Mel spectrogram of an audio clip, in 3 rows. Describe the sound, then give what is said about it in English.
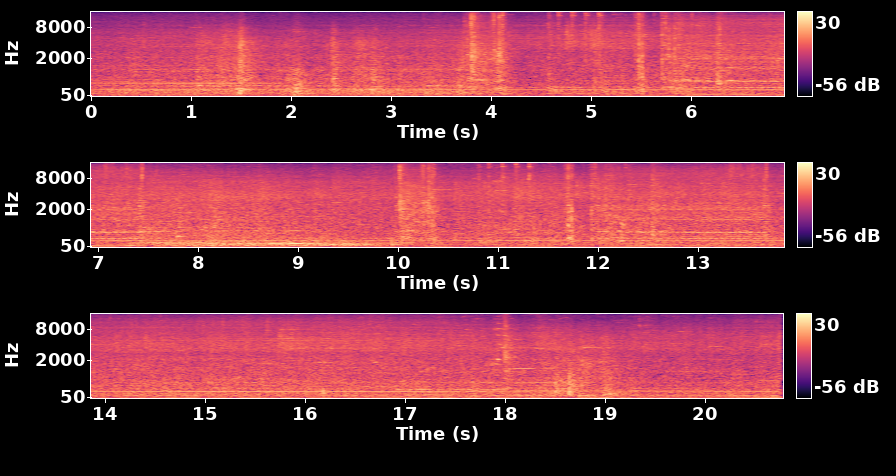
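An industrial baler compressing sorted recycled mixed paper into bales of about 1,600 pounds each runs with a steady, loud mechanical rumble and hum, broken by sharp metallic clanks and bangs scattered throughout, with no one speaking. “So off the baler it comes, and now we're gonna go load the tractor trailer.”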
